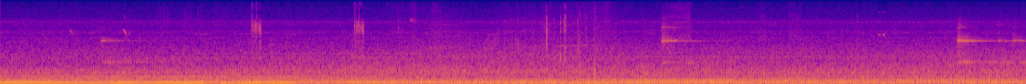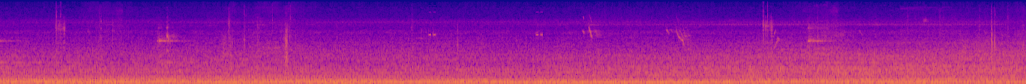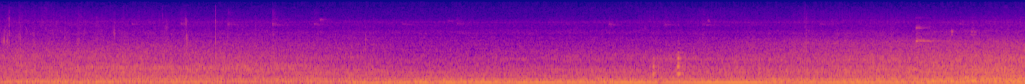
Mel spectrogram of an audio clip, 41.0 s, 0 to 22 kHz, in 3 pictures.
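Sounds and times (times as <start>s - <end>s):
vehicle engine rumbling: 0.0s - 41.0s
scattered clicks: 3.2s - 3.8s, 4.6s - 5.5s, 12.8s - 17.8s, 23.8s - 25.0s.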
